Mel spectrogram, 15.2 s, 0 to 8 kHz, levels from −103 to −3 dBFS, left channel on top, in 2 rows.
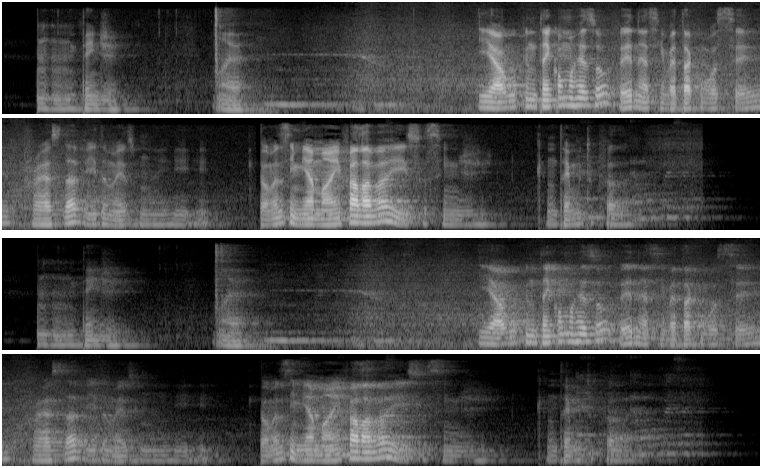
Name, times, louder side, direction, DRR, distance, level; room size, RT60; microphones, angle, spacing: voice 1, 0.3-1.2 2.1-2.4 4.7-9.6 10.2-12.4 13.0-13.4 13.6-13.8, left 5 dB, 70° left, 0.6 m, -37 dB
sound 1, 2.0-2.1 2.3-10.5, left 3 dB, 85° left, 1.6 m, -58 dB
voice 2, 2.6-4.1 10.5-11.7 13.3-14.6, left 1 dB, 5° left, 2.0 m, -58 dB
17.0 x 6.4 x 4.2 m
head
